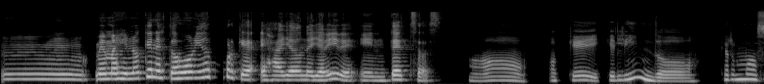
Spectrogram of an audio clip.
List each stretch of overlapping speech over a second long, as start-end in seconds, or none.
none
